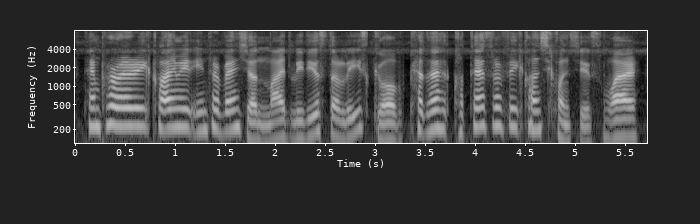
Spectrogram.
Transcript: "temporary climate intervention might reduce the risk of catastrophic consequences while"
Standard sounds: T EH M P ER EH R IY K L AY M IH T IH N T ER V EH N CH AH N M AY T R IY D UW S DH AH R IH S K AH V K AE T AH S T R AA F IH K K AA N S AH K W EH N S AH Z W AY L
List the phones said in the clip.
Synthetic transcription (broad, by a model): T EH M P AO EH R IY K L AY M IH T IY N T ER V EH N SH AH N M AY T R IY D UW S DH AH L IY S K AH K K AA T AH S T R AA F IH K K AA N S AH K W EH N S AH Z W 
